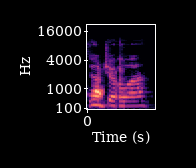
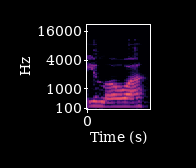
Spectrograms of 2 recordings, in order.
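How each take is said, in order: First: The middle consonant sounds like a Y or J. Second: The middle consonant sounds like an L. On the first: "The two L's make a Y or a J sound in Spanish" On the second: "most people pronounce it Uloa"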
